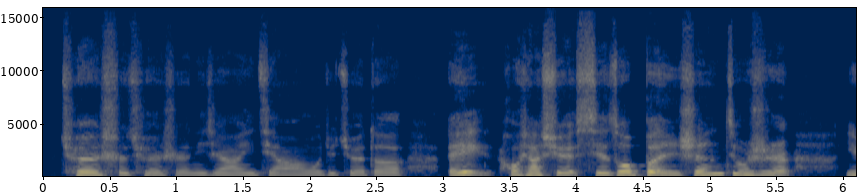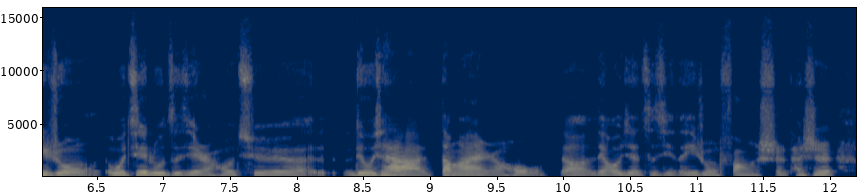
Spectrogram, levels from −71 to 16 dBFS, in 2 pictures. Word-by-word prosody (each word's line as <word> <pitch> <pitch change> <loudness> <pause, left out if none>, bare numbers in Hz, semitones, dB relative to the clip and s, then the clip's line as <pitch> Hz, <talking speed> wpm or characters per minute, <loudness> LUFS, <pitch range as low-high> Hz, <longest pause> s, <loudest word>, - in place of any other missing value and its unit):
确 245 -2 +5
实 195 -2 -2
确 195 0 -5
实， 185 -1 -7
你 185 0 -6
这 195 - -7
样 190 0 -2
一 190 - -4
讲， 175 -2 -5
我 175 0 -5
就 180 0 -8
觉 175 -1 -5
得， 175 -1 -3 0.3
诶， 230 +4 +6
好 210 -1 +1
像 230 +3 +5
雪 215 -4 +3
写 195 -2 +2
作 265 +7 +9
本 225 -10 +6
身 265 - +4
就 320 -6 +1
是 225 -7 +1 0.4
一 220 - -2
种 190 +7 -4
我 185 0 -2
记 225 +6 -1
录 200 -3 0
自 185 0 -6
己， 175 - -7
然 160 0 -5
后 180 -1 -8
去 175 -2 -6 0.4
留 185 +1 -2
下 210 -2 +1
档 215 -4 -1
案， 180 -2 -1
然 175 0 -10
后， 180 +4 -8
呃， 165 +1 -6
了 180 +2 -5
解 185 -3 -6
自 185 +1 -13
己 175 -3 -12
的 - - -12
一 170 - -6
种 175 -2 -8
方 170 +1 -8
式。 165 - -7
它 195 - -10
是 190 0 -5
185 Hz, 250 characters per minute, -23 LUFS, 175-210 Hz, 0.4 s, 作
